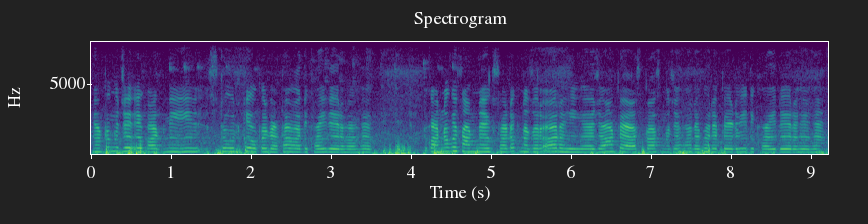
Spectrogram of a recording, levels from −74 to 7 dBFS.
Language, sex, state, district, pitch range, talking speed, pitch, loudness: Hindi, female, Chandigarh, Chandigarh, 220-240 Hz, 240 wpm, 230 Hz, -19 LUFS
